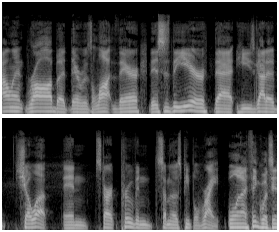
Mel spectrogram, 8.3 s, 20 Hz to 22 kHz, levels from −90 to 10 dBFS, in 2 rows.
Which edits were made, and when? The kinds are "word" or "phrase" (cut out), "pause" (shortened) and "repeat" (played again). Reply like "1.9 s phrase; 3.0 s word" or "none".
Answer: 2.2 s pause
